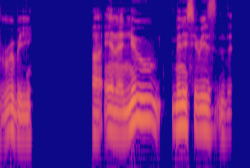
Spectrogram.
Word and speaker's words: RWBY: justice league and uh rwby which i believe is pronounced ruby uh in a new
